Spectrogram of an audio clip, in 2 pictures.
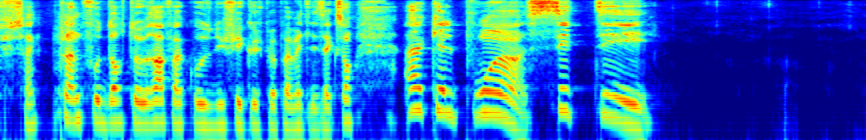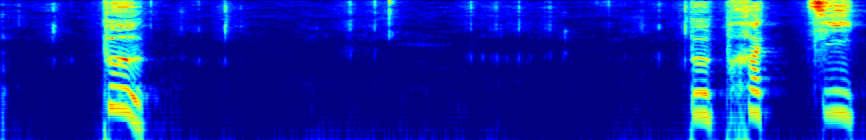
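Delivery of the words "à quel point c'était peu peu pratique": very slow, long gaps between words; typing aloud. Real, not acted. Vlogger typing a tweet on tiny keys, halting dictation. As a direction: stretch the words while hunting for keys.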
